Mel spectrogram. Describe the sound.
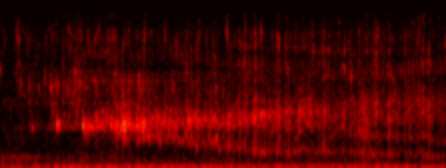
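Water pours into a bowl with a faint, steady trickle and splash that runs throughout.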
